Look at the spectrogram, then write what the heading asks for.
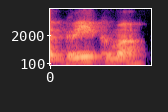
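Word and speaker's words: ग्रीष्म: अंग तो य के साथ में जुड़ गया, यहां बचा ग, ग में र की मात्रा और ई की मात्रा, तो ग्री आधा ख और म, ग्रीक म, ठीक है।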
